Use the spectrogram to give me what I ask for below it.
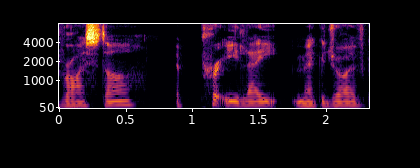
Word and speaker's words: Ristar: there's a few people out there that pronounce it ristar I'd never really thought about it but I guess there's different ways to pronounce lots of different words I'm just going to stick with Rye star a pretty late Mega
